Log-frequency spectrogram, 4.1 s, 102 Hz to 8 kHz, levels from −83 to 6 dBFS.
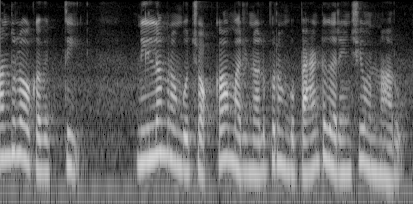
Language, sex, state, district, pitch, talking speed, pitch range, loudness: Telugu, female, Telangana, Hyderabad, 235 Hz, 175 wpm, 205-260 Hz, -17 LUFS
